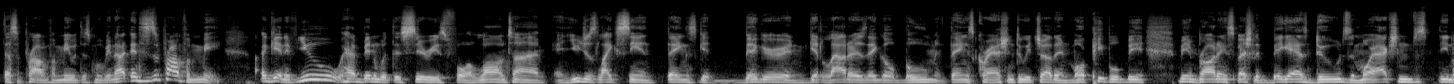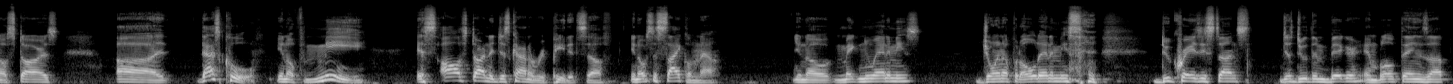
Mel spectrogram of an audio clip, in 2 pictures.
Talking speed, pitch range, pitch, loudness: 225 wpm, 100-130 Hz, 115 Hz, -19 LUFS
